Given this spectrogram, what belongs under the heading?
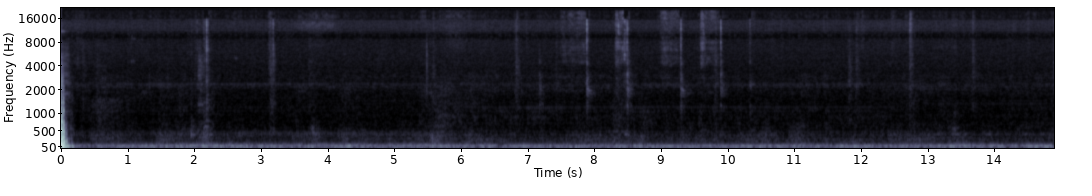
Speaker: Oh, a slight hum from the speaker.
